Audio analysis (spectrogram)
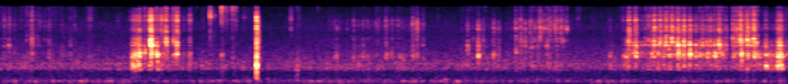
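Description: A wooden stylus scratches details into a flat black-coated scratch art paper page, making bursts of dry, bright scraping with short pauses between strokes. A single sharp tick sounds partway through, and the scratching grows denser and louder toward the end.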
